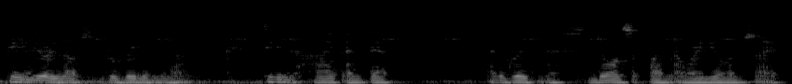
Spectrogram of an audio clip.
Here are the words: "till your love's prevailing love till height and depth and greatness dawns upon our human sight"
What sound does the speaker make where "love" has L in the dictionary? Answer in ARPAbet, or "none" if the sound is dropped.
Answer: N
